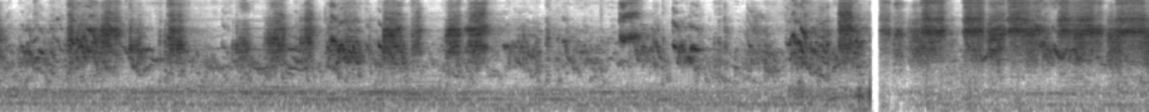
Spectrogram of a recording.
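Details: Budgie colony with a breeding pair, many birds chattering together in high, rapid chirps and squawks, nearly unbroken, with one brief dropout past the four-second mark before the twittering resumes.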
